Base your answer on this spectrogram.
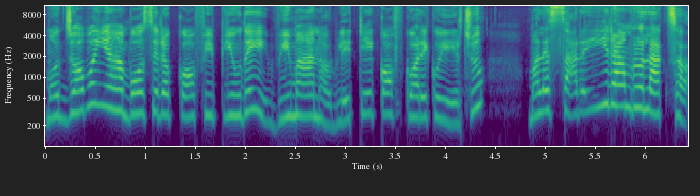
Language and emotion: Nepali, happy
